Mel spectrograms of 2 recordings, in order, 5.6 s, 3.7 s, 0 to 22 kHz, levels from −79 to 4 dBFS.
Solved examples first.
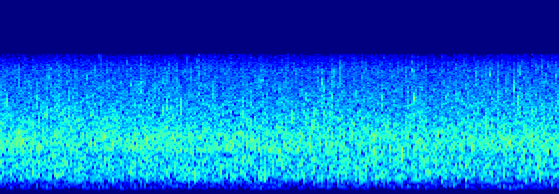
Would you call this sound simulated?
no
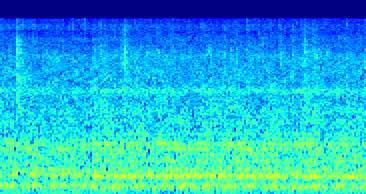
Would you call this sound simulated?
no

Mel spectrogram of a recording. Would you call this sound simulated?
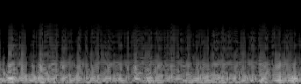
yes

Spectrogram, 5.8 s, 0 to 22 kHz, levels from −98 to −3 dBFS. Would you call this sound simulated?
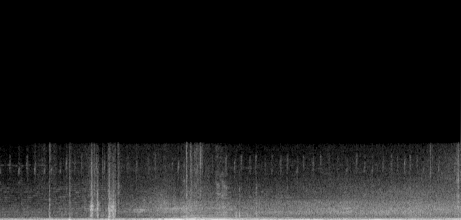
no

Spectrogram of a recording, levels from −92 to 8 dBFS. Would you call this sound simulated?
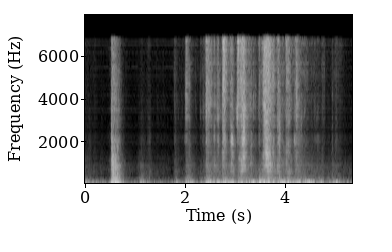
yes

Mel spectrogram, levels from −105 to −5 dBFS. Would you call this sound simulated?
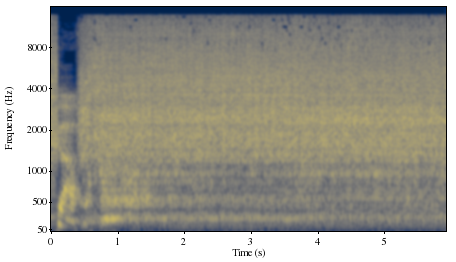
no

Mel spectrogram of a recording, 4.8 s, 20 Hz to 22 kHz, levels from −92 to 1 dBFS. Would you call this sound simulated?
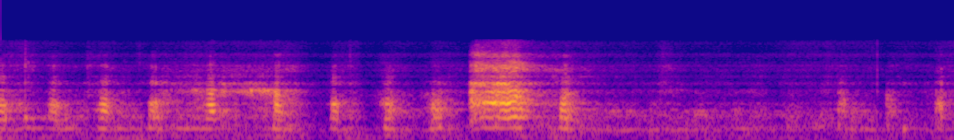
yes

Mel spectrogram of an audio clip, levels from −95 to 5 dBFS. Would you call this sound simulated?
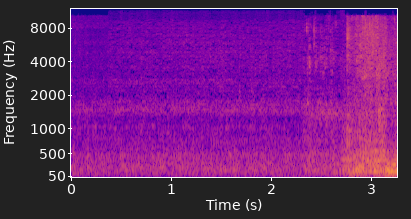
yes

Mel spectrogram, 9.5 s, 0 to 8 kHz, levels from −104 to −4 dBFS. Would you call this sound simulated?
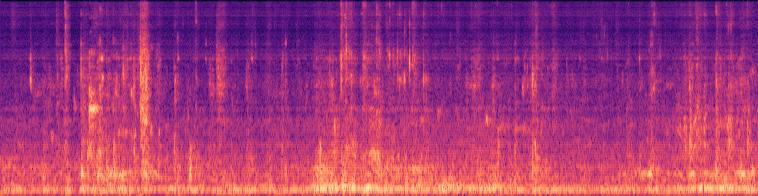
yes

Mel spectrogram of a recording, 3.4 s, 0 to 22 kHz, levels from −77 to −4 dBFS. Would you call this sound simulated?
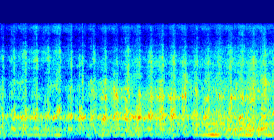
yes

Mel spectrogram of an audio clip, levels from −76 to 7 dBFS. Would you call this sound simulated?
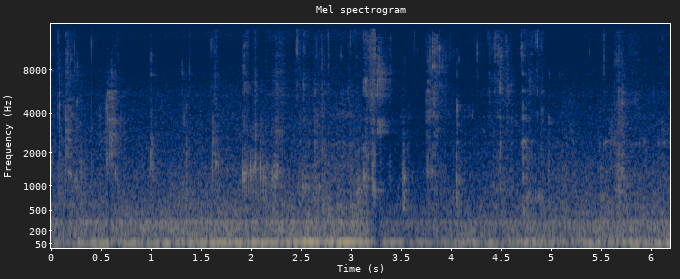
no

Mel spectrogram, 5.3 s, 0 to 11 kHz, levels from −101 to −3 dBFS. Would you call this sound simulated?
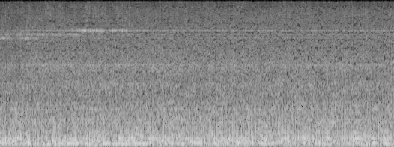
yes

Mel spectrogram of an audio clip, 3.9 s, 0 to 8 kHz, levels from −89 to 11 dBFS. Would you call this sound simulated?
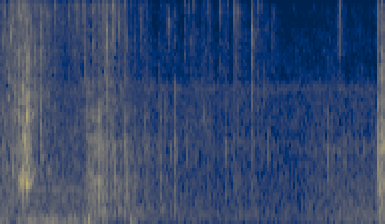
yes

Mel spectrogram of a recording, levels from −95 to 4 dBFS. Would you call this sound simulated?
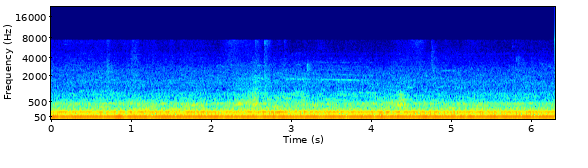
no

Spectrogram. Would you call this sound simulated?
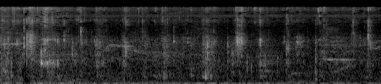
no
